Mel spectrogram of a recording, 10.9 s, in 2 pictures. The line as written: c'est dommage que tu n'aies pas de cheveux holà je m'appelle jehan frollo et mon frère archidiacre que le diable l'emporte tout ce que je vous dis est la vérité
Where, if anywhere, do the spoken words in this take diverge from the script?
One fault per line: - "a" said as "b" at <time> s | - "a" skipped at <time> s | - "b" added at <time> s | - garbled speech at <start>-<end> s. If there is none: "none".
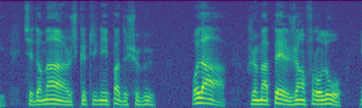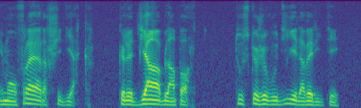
none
